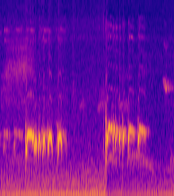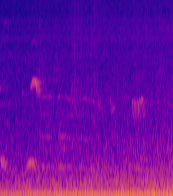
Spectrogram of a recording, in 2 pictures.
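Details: Zebra dove song to stimulate a mute dove: two quick bubbling bursts of short, ringing coos roughly a second and a half apart, then scattered soft chirps of other birds.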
